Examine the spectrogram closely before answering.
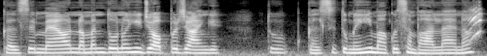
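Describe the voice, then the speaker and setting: A woman voicing an exasperated, sharp-tongued young working wife who speaks emphatically in a dramatized story. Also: mid-range voice, flat delivery, normal speed, a little hiss or hum, lightly acted. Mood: advising. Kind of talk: dramatized Hindi moral story.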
